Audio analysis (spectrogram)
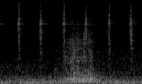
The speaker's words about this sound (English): You said this was the most important thing, and I can give you any answer you want, but I have started the clock.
